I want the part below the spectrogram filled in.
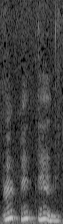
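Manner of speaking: greedy yum-yum hum; hungry mmm. A narrator's reading. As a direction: hum like tasting a meal. Troll savoring thought of food.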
